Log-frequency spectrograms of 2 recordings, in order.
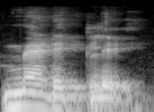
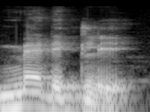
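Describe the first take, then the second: Both takes have the same delivery.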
